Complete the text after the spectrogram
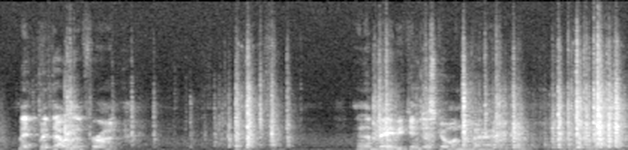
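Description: Toys clatter against each other in a box.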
